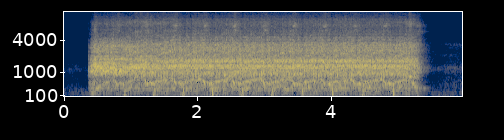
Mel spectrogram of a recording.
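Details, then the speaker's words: 1976 Honda GL1000 LTD Goldwing flat-four being restored, oil added and cylinders fogged, cranked on the starter for a compression test of cylinder 1: steady, slightly uneven cranking, and the gauge reads only 70 psi, low; oil pumps confirmed working. "one is low. I've only got 70 psi."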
